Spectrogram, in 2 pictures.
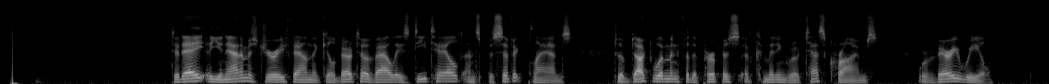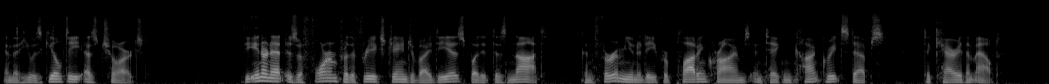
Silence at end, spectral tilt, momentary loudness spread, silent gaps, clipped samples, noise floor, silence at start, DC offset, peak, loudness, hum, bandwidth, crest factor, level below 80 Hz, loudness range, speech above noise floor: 0.5 s; -5.5 dB/octave; 13 LU; none; under 0.1%; -71 dBFS; 0.1 s; under 0.1%; -14 dBFS; -36 LUFS; none; 16 kHz; 22 dB; -64 dBFS; 5 LU; 36 dB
